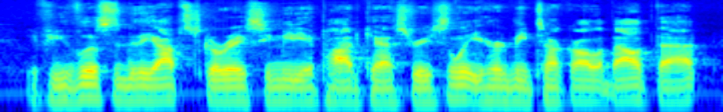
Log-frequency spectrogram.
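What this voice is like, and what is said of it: Sick-sounding voice. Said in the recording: “Do I sound sick? Do I sound ill? ... coming out of the flu”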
